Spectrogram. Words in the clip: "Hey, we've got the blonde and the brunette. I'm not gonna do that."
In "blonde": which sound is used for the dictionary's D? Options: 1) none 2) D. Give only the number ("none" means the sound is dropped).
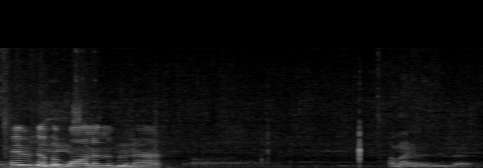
1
